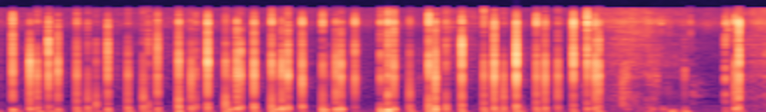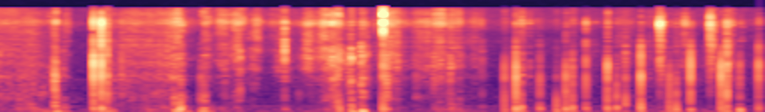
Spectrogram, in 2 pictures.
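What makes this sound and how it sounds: Long pink nails scratch and tap a small, flat embroidered iron-on flower patch of stitched thread on fabric, held up in both hands. The result is a dense run of quick, dry, crackly clicks and scratchy rasps with a soft low thump under each tap. Every sound stops at once with no ring.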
